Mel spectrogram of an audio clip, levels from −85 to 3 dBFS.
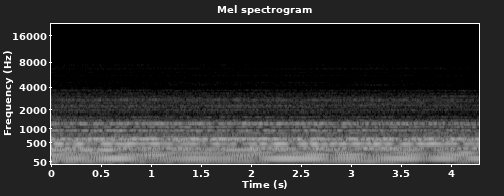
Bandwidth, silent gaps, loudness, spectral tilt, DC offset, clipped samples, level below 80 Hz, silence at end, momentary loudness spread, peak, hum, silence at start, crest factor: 7.4 kHz; none; -30 LUFS; -10 dB/octave; under 0.1%; under 0.1%; -48 dBFS; 0 s; 2 LU; -16 dBFS; none; 0 s; 12 dB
